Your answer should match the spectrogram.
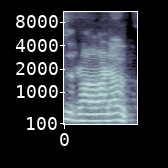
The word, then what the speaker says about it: Ranak: Ranak or Ranak. The particular connotation is Ranak. This is the exact pronunciation, Ranak.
